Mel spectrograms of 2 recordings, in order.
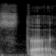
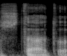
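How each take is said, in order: First: The final t sound is cut off. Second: The final t sound is fully pronounced. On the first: "スターっていう感じ" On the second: "スタートだったら"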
